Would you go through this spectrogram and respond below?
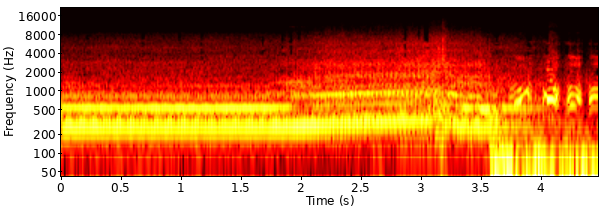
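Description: A Ferrari V12 hypercar engine revving past 9,000 RPM, its loud, smooth tonal wail rising steadily in pitch before a quick drop at the upshift into second, then pulling again with a crisp note, close and without talking.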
